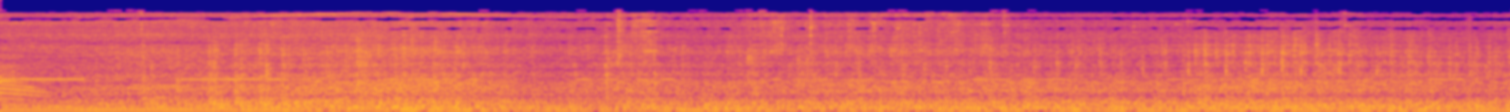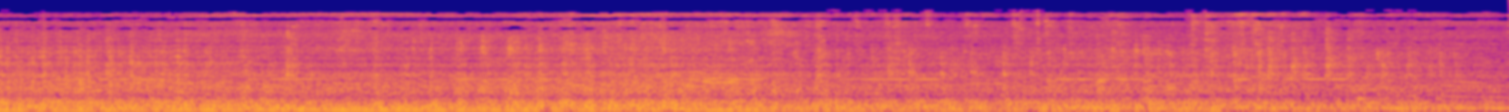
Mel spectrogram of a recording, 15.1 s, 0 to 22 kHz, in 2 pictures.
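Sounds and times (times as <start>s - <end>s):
reversing alarm beeps: 0.0s - 14.8s
bulldozer diesel engine running: 0.0s - 15.0s.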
